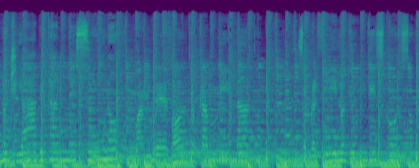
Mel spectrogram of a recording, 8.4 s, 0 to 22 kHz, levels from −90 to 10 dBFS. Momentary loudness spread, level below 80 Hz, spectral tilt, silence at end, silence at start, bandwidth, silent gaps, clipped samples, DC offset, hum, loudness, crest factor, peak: 3 LU; -26 dBFS; -5 dB/octave; 0 s; 0 s; 17 kHz; none; under 0.1%; under 0.1%; none; -20 LUFS; 12 dB; -8 dBFS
